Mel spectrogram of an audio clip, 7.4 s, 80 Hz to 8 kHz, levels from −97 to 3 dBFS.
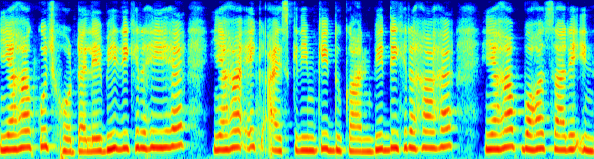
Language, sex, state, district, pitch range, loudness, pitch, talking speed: Hindi, female, Bihar, Katihar, 250-300 Hz, -14 LUFS, 275 Hz, 185 wpm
